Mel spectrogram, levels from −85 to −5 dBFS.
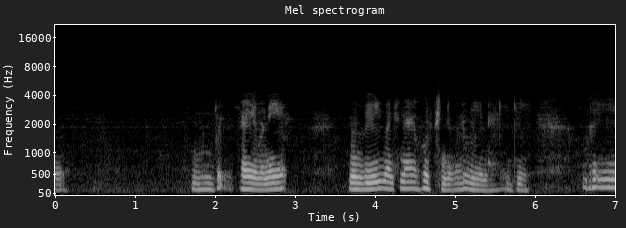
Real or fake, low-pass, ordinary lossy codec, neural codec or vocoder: fake; 7.2 kHz; none; codec, 44.1 kHz, 2.6 kbps, SNAC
